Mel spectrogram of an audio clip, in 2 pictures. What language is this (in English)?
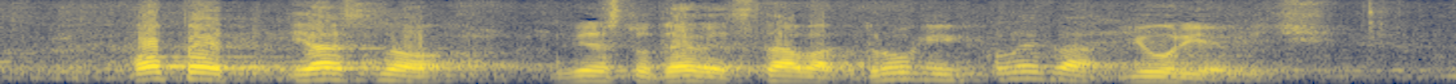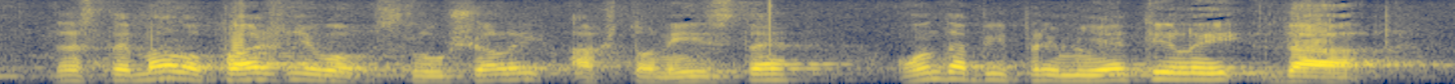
Croatian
